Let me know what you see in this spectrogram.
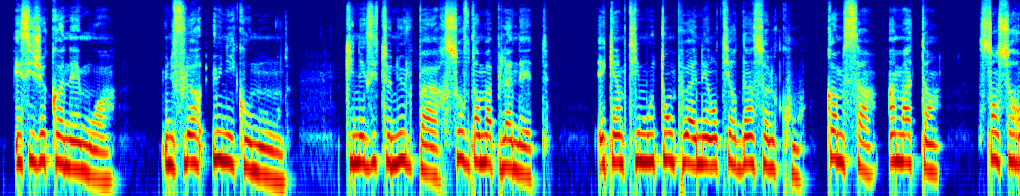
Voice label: FRANZOESISCH FEMALE Hoerbuch

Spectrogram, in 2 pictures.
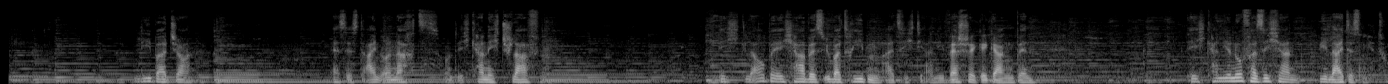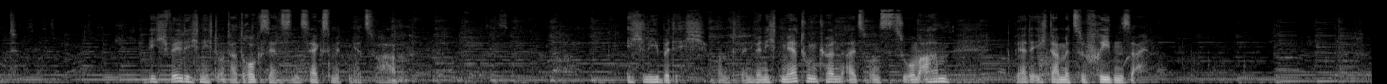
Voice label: synchron; holding nachts

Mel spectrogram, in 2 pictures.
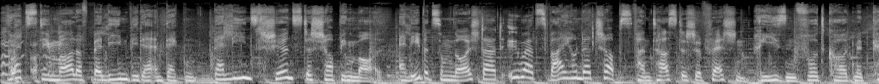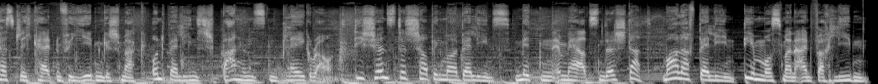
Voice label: Radiospot

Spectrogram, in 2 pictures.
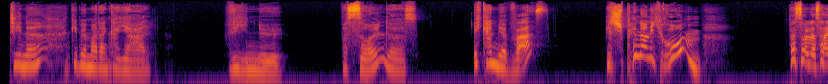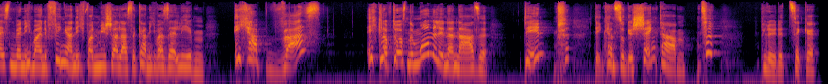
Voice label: synchron

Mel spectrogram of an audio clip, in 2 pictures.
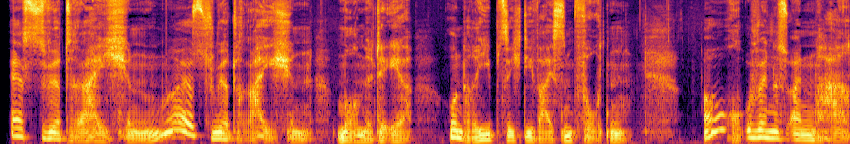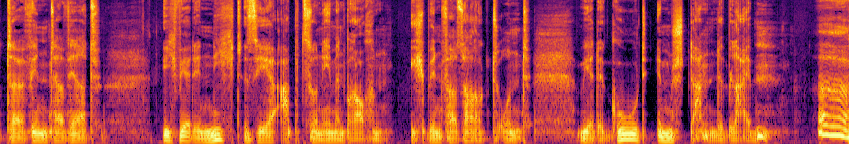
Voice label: lesung; ambrosius dauerspeck

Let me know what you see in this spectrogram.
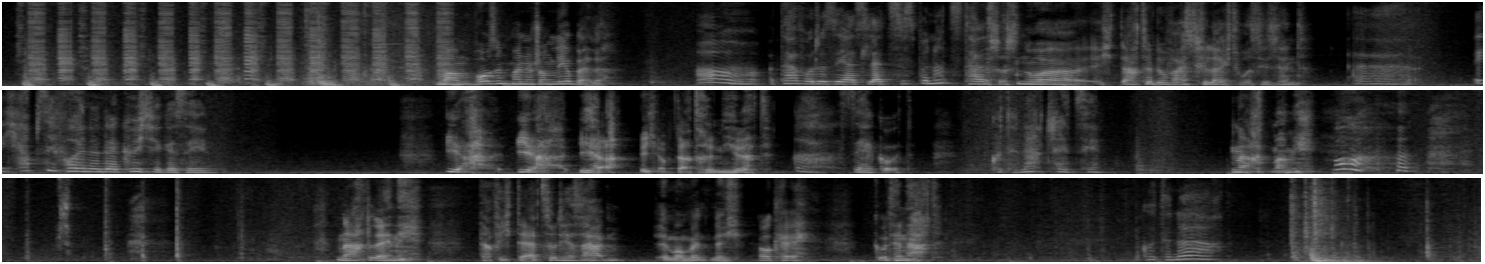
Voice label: unbeschwert gutherzig; After Life

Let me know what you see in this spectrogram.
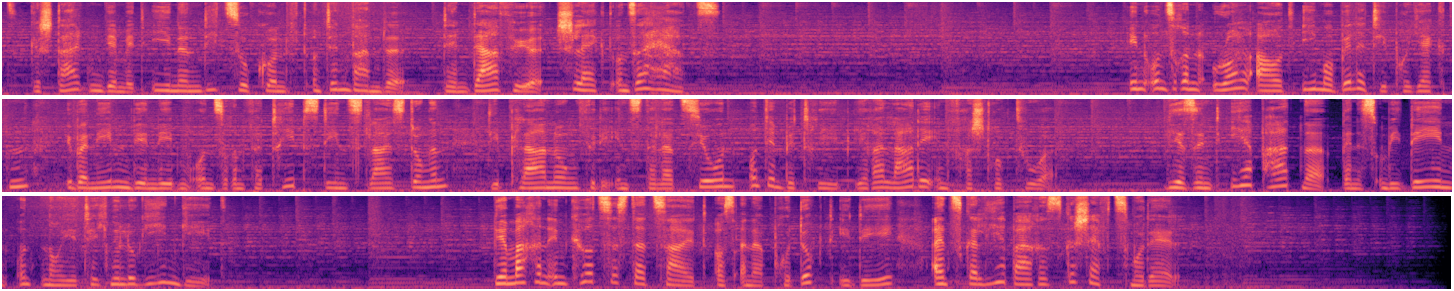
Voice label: Imagefilm Business; Volkswagen; LOFT VOICES

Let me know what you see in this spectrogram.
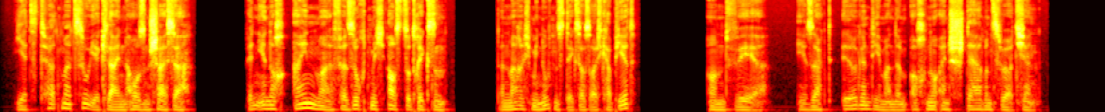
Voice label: Synchron Hörspiel

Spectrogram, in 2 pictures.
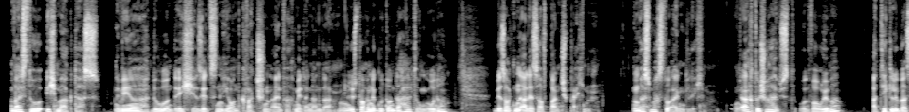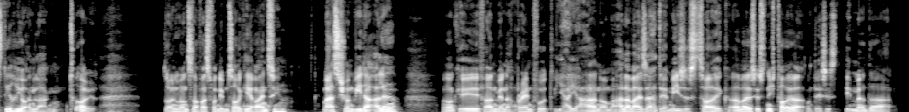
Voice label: synchron

